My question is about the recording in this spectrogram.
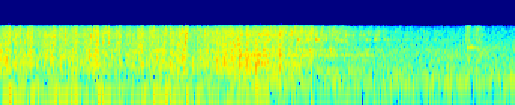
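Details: VW air-cooled "new" replacement engine after carb cleaning and jet replacement, still on break-in oil. The owner suspects occasional smoke will stop after an oil change. Even, steady idle patter through a quieter new exhaust, with no misses or knocks. Normal idle.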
